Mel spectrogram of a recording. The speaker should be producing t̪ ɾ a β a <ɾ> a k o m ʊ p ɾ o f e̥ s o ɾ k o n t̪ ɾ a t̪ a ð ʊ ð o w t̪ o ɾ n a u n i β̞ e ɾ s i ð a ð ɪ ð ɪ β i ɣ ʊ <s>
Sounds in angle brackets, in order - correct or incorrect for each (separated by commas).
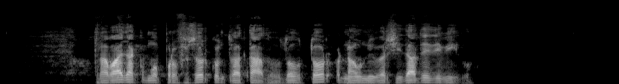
incorrect, incorrect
